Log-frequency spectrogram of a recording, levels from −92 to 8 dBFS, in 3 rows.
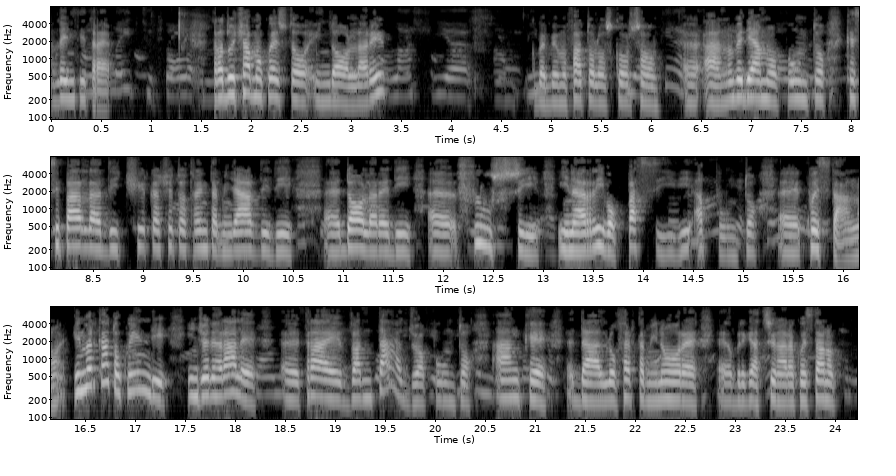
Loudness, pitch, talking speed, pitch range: -25 LUFS, 205 Hz, 120 wpm, 185-230 Hz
